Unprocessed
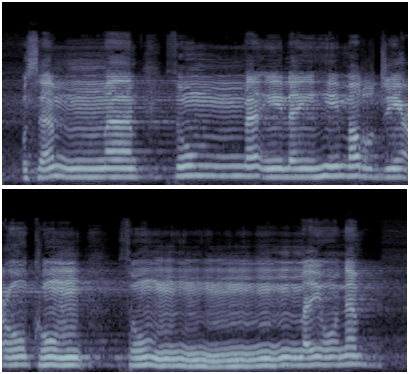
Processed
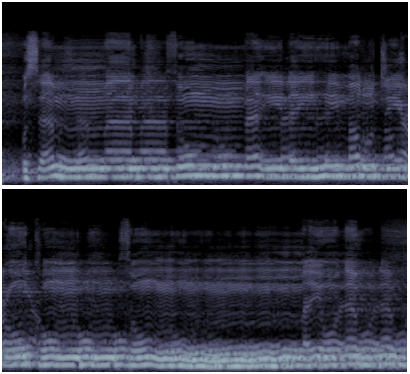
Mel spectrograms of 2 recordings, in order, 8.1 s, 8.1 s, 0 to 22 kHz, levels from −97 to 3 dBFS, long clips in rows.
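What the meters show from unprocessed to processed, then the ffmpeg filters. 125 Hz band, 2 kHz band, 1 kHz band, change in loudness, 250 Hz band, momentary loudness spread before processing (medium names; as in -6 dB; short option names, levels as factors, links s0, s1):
-0.5 dB, -22.0 dB, -19.0 dB, -6.5 dB, -2.5 dB, 7 LU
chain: -filter_complex "[0:a]equalizer=f=5200:t=o:w=2:g=6,bandreject=f=5500:w=18,asplit=2[s0][s1];[s1]adelay=352,lowpass=f=1100:p=1,volume=0.531,asplit=2[s2][s3];[s3]adelay=352,lowpass=f=1100:p=1,volume=0.52,asplit=2[s4][s5];[s5]adelay=352,lowpass=f=1100:p=1,volume=0.52,asplit=2[s6][s7];[s7]adelay=352,lowpass=f=1100:p=1,volume=0.52,asplit=2[s8][s9];[s9]adelay=352,lowpass=f=1100:p=1,volume=0.52,asplit=2[s10][s11];[s11]adelay=352,lowpass=f=1100:p=1,volume=0.52,asplit=2[s12][s13];[s13]adelay=352,lowpass=f=1100:p=1,volume=0.52[s14];[s0][s2][s4][s6][s8][s10][s12][s14]amix=inputs=8:normalize=0,areverse,acompressor=threshold=0.0126:ratio=6,areverse,equalizer=f=125:t=o:w=1:g=11,equalizer=f=250:t=o:w=1:g=9,equalizer=f=500:t=o:w=1:g=7,equalizer=f=1000:t=o:w=1:g=-12,equalizer=f=2000:t=o:w=1:g=-9,equalizer=f=4000:t=o:w=1:g=-7,equalizer=f=8000:t=o:w=1:g=8,volume=0.794"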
